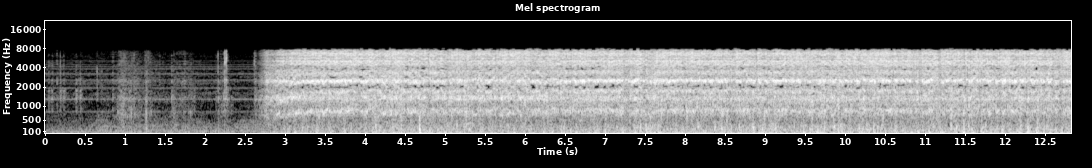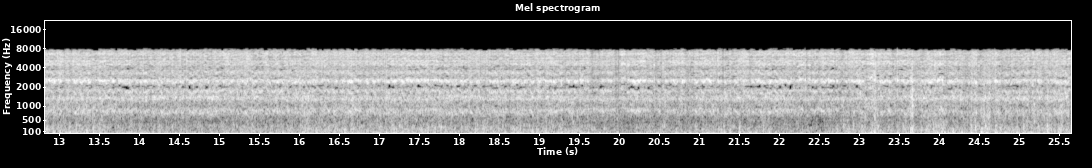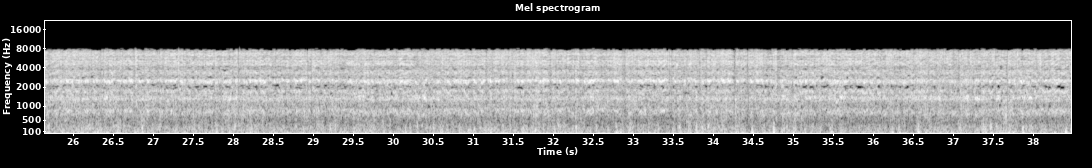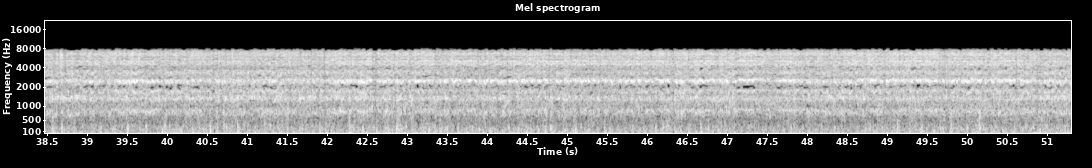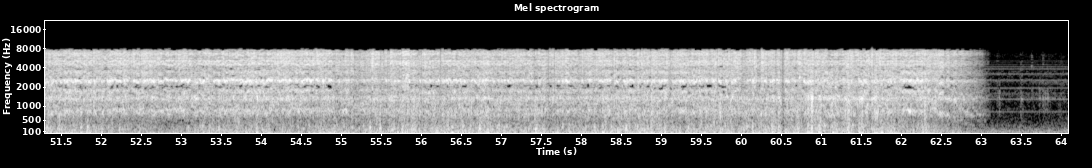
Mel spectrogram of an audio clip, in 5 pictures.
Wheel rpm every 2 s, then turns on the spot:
10, 80, 220, 220, 230, 230, 230, 220, 220, 220, 230, 230, 220, 230, 230, 220, 230, 220, 210, 210, 210, 230, 220, 230, 230, 230, 220, 230, 230, 230, 240, 130.
0-2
